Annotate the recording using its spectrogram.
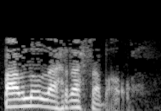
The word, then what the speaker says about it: Larrazabal: Pablo Larrazabal.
